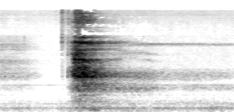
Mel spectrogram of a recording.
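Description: A woman sighs, a single breathy exhalation about half a second in that fades away over about a second.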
